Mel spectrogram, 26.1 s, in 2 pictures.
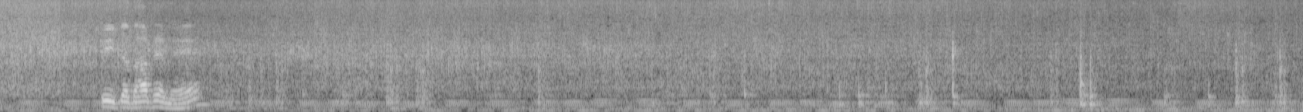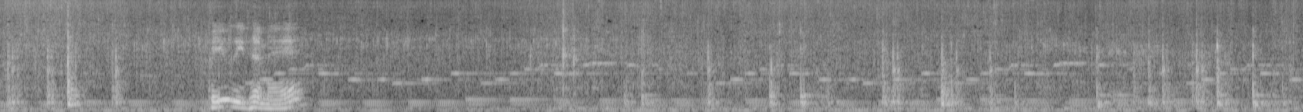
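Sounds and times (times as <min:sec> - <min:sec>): chicken sizzling in hot oil: 0:00.0 - 0:26.0
wooden spatula knocking on pan: 0:08.3 - 0:09.7, 0:10.5 - 0:14.4, 0:18.6 - 0:26.0.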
